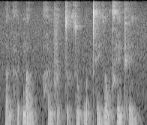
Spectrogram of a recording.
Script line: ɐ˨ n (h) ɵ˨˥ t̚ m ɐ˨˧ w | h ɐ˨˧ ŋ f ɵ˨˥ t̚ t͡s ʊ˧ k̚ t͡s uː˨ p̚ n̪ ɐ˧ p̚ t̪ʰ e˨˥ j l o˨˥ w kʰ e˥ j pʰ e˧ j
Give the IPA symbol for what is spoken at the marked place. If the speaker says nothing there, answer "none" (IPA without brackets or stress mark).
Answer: h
